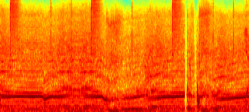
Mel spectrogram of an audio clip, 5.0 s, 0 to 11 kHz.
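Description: A modified car accelerates hard from 0 to 60, the engine note rising through several gear shifts with brief dips between them, loud and continuous from inside the cabin.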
